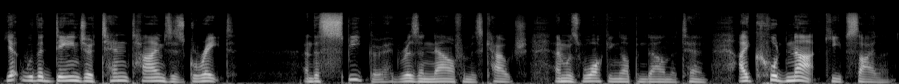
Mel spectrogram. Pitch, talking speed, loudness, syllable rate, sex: 140 Hz, 200 wpm, -21 LUFS, 4.8 syllables/s, male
